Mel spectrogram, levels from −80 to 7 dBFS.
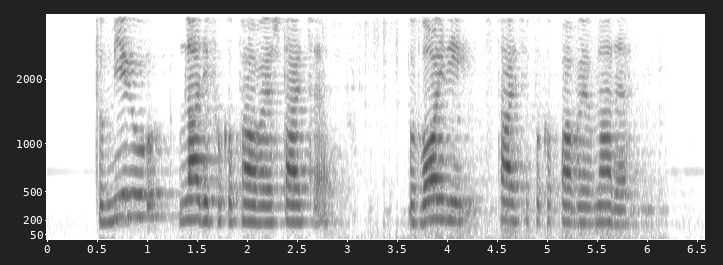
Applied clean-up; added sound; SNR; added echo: neural separator model SepFormer DNS4.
